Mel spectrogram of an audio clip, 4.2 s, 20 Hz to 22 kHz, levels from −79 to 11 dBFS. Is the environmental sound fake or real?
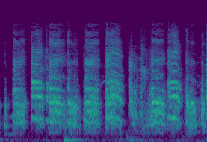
real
